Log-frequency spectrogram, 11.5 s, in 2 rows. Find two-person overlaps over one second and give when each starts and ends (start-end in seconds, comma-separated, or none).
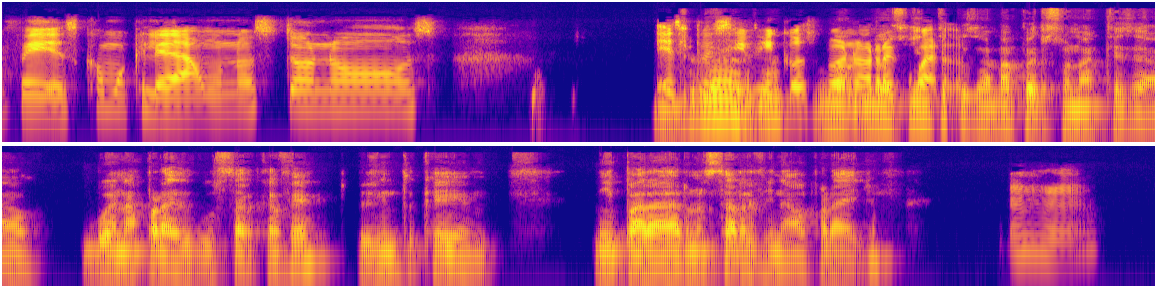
3.2-4.9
